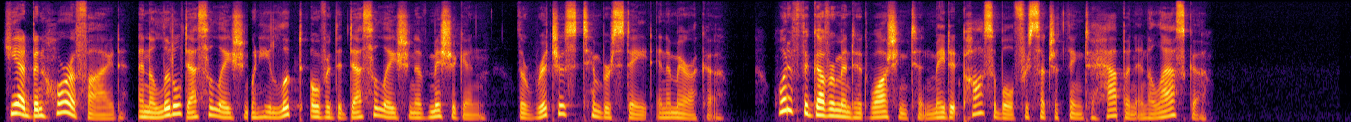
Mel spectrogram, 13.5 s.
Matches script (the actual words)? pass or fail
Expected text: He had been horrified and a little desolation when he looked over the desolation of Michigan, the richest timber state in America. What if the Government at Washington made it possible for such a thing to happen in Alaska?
pass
